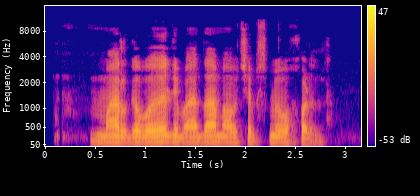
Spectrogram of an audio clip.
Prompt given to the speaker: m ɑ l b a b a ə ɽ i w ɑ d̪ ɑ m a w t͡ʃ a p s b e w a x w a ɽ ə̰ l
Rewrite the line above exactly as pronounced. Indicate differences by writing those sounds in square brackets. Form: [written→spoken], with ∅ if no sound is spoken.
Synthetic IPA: m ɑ l [b→ɡ] a [b→w] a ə [ɽ→l] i [w→b] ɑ d̪ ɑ m a w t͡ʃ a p s [b→m] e w [a→ə] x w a ɽ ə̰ l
